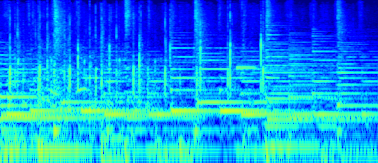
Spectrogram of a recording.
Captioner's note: cheering and applauding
